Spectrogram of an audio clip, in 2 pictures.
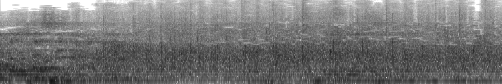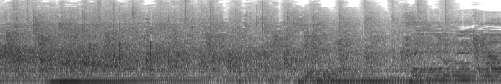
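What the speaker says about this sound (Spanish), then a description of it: "Dale un aplauso al Señor." A church congregation at a Spanish-language service applauds loudly and steadily for the whole stretch, a dense wash of clapping with voices mixed into the crowd noise.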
